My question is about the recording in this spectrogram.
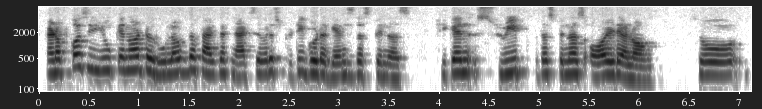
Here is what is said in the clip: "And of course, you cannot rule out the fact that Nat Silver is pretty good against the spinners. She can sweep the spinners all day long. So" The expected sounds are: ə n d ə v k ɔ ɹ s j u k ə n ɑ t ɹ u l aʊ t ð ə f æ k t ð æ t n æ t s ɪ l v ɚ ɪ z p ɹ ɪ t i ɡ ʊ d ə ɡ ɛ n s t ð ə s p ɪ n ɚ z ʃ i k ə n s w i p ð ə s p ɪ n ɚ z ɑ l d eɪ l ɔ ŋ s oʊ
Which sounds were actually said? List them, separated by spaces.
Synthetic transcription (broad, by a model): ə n d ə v k ɔ ɹ s j u k ə n ɑ t ɹ u l aʊ t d ə f æ k t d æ t n æ t s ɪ v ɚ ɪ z p ɹ ɪ t i ɡ ʊ d ə ɡ ɛ n s t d ə s p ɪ n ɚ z ʃ i k ə n s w i p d ə s p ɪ n ɚ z ɑ l d eɪ l ɔ ŋ s oʊ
